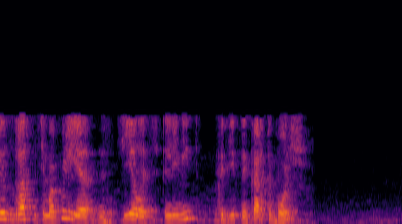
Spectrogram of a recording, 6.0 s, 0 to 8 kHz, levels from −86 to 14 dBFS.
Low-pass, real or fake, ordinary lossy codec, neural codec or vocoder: 7.2 kHz; fake; AAC, 16 kbps; codec, 16 kHz, 8 kbps, FreqCodec, larger model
